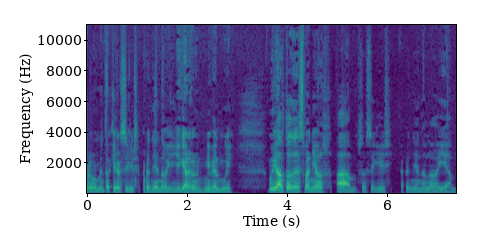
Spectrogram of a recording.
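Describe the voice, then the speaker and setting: Against a quiet background, a man with a very deep, low pitch and a dark, mellow tone speaks at a moderate pace with fairly even intonation. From US, Denver; Colorado. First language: English (speaking Spanish). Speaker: language learner; interview guest. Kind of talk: interview. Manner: hesitant, many fillers. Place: home room. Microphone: video call.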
